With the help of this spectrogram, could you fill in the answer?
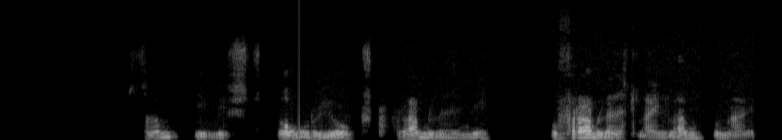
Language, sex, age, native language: Icelandic, male, 40-49, Icelandic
